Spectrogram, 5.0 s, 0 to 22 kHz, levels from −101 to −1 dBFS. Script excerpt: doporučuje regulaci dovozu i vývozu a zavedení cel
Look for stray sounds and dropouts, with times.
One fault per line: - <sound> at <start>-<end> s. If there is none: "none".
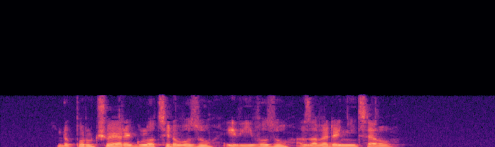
none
